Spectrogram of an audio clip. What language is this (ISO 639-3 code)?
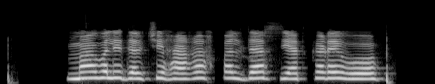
pus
